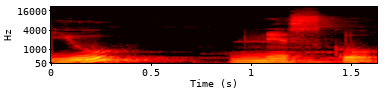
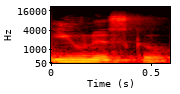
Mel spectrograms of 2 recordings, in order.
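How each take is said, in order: First: ইউনেস্কো drawn out very slowly as a single word; said as one word. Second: Said in the usual way. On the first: Shown as a demonstration. Teacher showing students ইউনেস্কো is spoken as one word, very slow. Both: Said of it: "এটা একটা আলাদা ওয়ার্ডের মতো করে উচ্চারণ করা যায়".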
